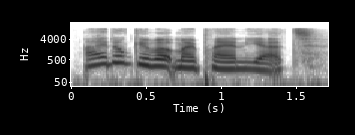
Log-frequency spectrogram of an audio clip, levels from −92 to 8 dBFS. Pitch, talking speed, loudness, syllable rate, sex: 245 Hz, 245 wpm, -15 LUFS, 4.6 syllables/s, female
